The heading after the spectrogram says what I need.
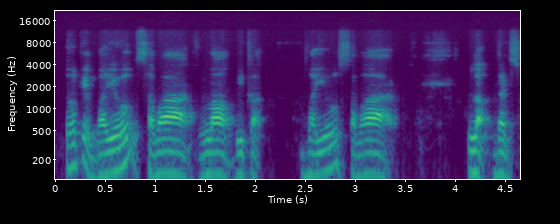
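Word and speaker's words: Biot–Savart: Okay, actually, though there are T's, say Biot Savart Law, people say T is silent in both. Okay, Biot Savart Law, because Biot Savart Law, that's how it should be pronounced.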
